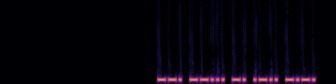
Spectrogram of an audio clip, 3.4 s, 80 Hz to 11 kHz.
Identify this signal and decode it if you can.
Morse code, heard as a keyed tone, about 46 wpm, 700 Hz. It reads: G7NLC
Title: DXCC-100 Call Signs - 5 Characters - Repeated 2x - 45wpm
